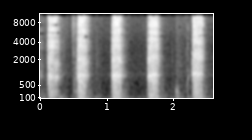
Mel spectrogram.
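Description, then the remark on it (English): Five sharp, forceful coughs from a person who choked on a piece of spaghetti while eating, in a steady, evenly spaced rhythm, fairly loud, with short quiet breaths between them and no talking. “I had to cough a little bit. I coughed a little bit, but it was okay.”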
